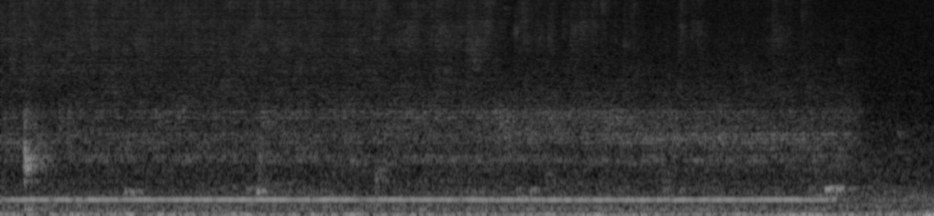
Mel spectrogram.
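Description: Running tap water while something is washed: a steady, even rush of flowing water holds at a constant level with a low hum beneath it, then briefly dips and wavers near the end.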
